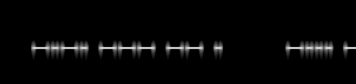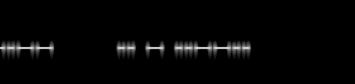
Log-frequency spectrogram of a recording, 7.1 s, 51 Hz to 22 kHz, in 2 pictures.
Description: Morse code, heard as a keyed tone, about 25 wpm, 700 Hz. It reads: COME BY IT?
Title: 2x Word-Spacing - Sentences from Top 100 Words - 25wpm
